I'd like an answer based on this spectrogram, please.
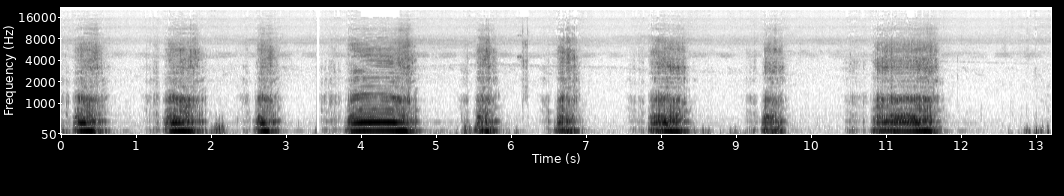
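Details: A wild African lion roars into the night on safari, giving a deep series of low, rumbling, grunting bursts.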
